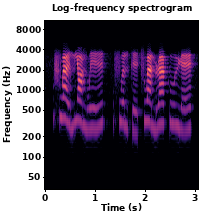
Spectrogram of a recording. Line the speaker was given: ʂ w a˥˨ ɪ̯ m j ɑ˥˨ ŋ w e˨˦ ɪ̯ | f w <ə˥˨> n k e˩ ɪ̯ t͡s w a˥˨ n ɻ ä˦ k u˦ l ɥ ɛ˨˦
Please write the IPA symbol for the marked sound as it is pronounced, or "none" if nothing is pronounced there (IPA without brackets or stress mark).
ə˥˨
